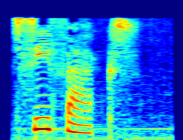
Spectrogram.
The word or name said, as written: ceefax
